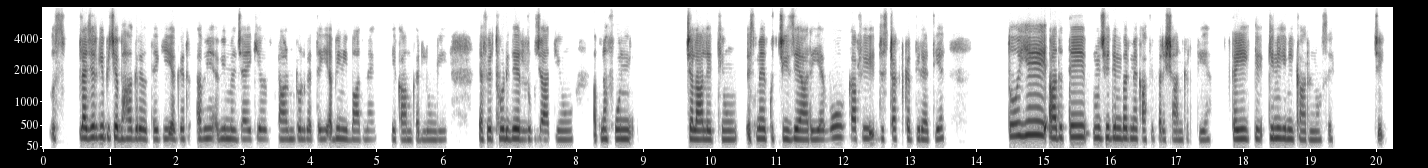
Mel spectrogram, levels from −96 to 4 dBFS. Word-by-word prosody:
उस -, -, -6 dB, 0.2 s
प्लेज़र 225 Hz, +1 st, +5 dB
के 240 Hz, -, 0 dB
पीछे 230 Hz, 0 st, +6 dB
भाग 205 Hz, -1 st, -3 dB
रहे 210 Hz, -, +3 dB
होते 200 Hz, 0 st, -3 dB
हैं, 195 Hz, -, -1 dB
कि 210 Hz, -, -3 dB
अगर 205 Hz, -, -5 dB
अभी, 210 Hz, +1 st, -3 dB
अभी 210 Hz, -1 st, -5 dB
मिल 205 Hz, -1 st, -2 dB
जाए 200 Hz, 0 st, -4 dB
कि 210 Hz, -, -1 dB
अ, 200 Hz, -, -4 dB, 0.2 s
टाल-मटोल 195 Hz, +1 st, -5 dB
करते 200 Hz, -, -6 dB
हैं 200 Hz, -, -7 dB
कि -, -, -3 dB
अभी 215 Hz, +1 st, -2 dB
नहीं, 200 Hz, -2 st, -3 dB
बाद 190 Hz, 0 st, -5 dB
में 190 Hz, 0 st, -17 dB
ये 195 Hz, 0 st, -14 dB
काम 185 Hz, 0 st, -6 dB
कर 185 Hz, -, -8 dB
लूँगी, 185 Hz, 0 st, -11 dB, 0.5 s
या -, -, 0 dB
फिर 205 Hz, -, +2 dB
थोड़ी 210 Hz, -1 st, +2 dB
देर 205 Hz, -1 st, +6 dB
रुक 205 Hz, -, -6 dB
जाती 190 Hz, 0 st, -2 dB
हूँ, 190 Hz, 0 st, -8 dB, 0.3 s
अपना 205 Hz, -, -3 dB
फ़ोन 205 Hz, 0 st, +1 dB, 0.9 s
चला 200 Hz, -2 st, +7 dB
लेती 190 Hz, 0 st, -3 dB
हूँ, 190 Hz, 0 st, -5 dB, 0.2 s
इसमें 210 Hz, -1 st, 0 dB
कुछ 205 Hz, +1 st, -14 dB
चीज़ें 205 Hz, 0 st, +4 dB
आ 190 Hz, -1 st, 0 dB
रही 190 Hz, 0 st, -3 dB
हैं, 195 Hz, -, -2 dB
वो 235 Hz, +2 st, 0 dB
काफ़ी 210 Hz, +4 st, -2 dB
डिस्ट्रैक्ट 205 Hz, 0 st, 0 dB
करती 205 Hz, 0 st, -4 dB
रहती 195 Hz, +1 st, -3 dB
हैं। 215 Hz, -, -4 dB, 1.0 s
तो 260 Hz, +1 st, +2 dB
ये 290 Hz, +1 st, +6 dB
आदतें 230 Hz, +2 st, +3 dB, 0.2 s
मुझे 225 Hz, +1 st, +6 dB
दिन 225 Hz, -1 st, +1 dB
भर 220 Hz, 0 st, +2 dB
में 210 Hz, -1 st, -2 dB
काफ़ी 195 Hz, +1 st, -8 dB
परेशान 185 Hz, -1 st, +6 dB
करती 185 Hz, 0 st, -11 dB
हैं, 190 Hz, -, -12 dB, 0.3 s
कई 205 Hz, 0 st, +4 dB
कि 205 Hz, -1 st, -3 dB
किन्ही-किन्ही 215 Hz, -2 st, +2 dB
कारणों 185 Hz, 0 st, -7 dB
से। 95 Hz, -, -11 dB, 0.7 s
जी। -, -, 0 dB
205 Hz, 205 wpm, -25 LUFS, 190-215 Hz, 1.0 s, चला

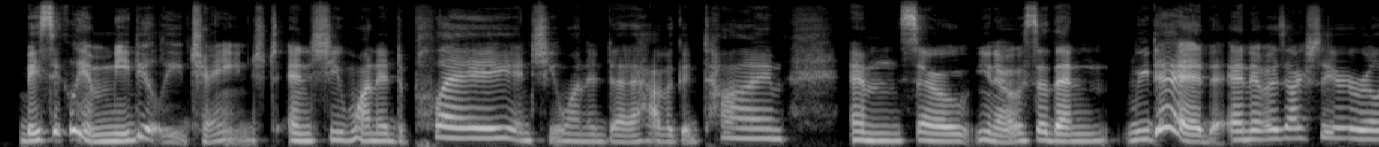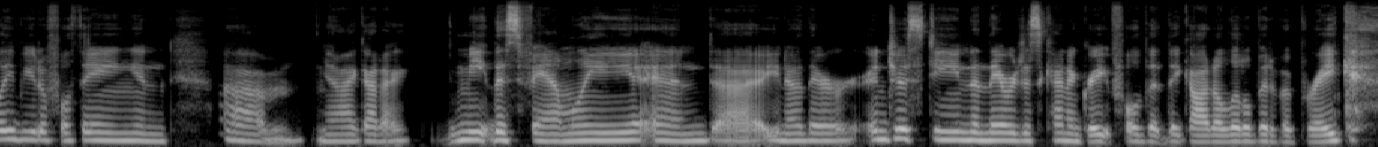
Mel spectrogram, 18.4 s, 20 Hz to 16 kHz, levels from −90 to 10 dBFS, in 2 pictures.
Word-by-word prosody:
basically 405 Hz, -, +5 dB
immediately 180 Hz, -, +1 dB
changed, -, -, -5 dB
and 185 Hz, -1 st, +3 dB
she 210 Hz, +1 st, -2 dB
wanted 185 Hz, -3 st, 0 dB
to -, -, -7 dB
play 250 Hz, -2 st, +3 dB
and 195 Hz, -2 st, -4 dB
she -, -, -4 dB
wanted 175 Hz, -2 st, -6 dB
to 160 Hz, 0 st, -2 dB
have 175 Hz, -1 st, -3 dB
a 160 Hz, -, -3 dB
good 160 Hz, -, -6 dB
time, 245 Hz, -1 st, -3 dB, 0.4 s
and 185 Hz, -3 st, +1 dB
so, 180 Hz, -3 st, +4 dB
you 210 Hz, -1 st, -2 dB
know 170 Hz, +2 st, +1 dB
so 190 Hz, +2 st, +1 dB
then 180 Hz, +1 st, +3 dB
we 210 Hz, +4 st, -1 dB
did, -, -, +7 dB
and 215 Hz, 0 st, +3 dB
it -, -, +4 dB
was 235 Hz, +2 st, +1 dB
actually 250 Hz, 0 st, -2 dB
a 250 Hz, -1 st, 0 dB
really 225 Hz, -1 st, +2 dB
beautiful 205 Hz, -2 st, -6 dB
thing, 190 Hz, -1 st, -4 dB
and, 175 Hz, -1 st, -7 dB, 0.4 s
um, 190 Hz, -1 st, -7 dB
you 190 Hz, -, -10 dB
know, 175 Hz, -, -6 dB
I 175 Hz, -, -4 dB
gotta 180 Hz, +2 st, -4 dB, 0.3 s
meet 200 Hz, +3 st, -1 dB
this 200 Hz, -1 st, +4 dB
family 190 Hz, +2 st, -1 dB
and, 185 Hz, -2 st, -3 dB
uh, 90 Hz, -2 st, -2 dB
you -, -, -4 dB
know, 185 Hz, 0 st, -2 dB
they're 185 Hz, 0 st, -4 dB
interesting 215 Hz, -2 st, 0 dB
and 195 Hz, -1 st, +2 dB
they 195 Hz, -, +4 dB
were 190 Hz, -, +1 dB
just 185 Hz, 0 st, -1 dB
kinda 190 Hz, -2 st, -1 dB
grateful 170 Hz, 0 st, -1 dB
that -, -, -4 dB
they 170 Hz, -, -4 dB
got 165 Hz, -1 st, 0 dB
a 160 Hz, -, 0 dB
little 170 Hz, +1 st, 0 dB
bit 175 Hz, 0 st, -2 dB
of 160 Hz, -, -14 dB
a 155 Hz, -, -4 dB
break. 165 Hz, +4 st, +1 dB
190 Hz, 200 wpm, -24 LUFS, 180-215 Hz, 0.4 s, did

